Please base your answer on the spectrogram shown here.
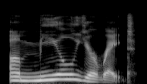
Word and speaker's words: ameliorate: Pronounced a meel yo rate.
